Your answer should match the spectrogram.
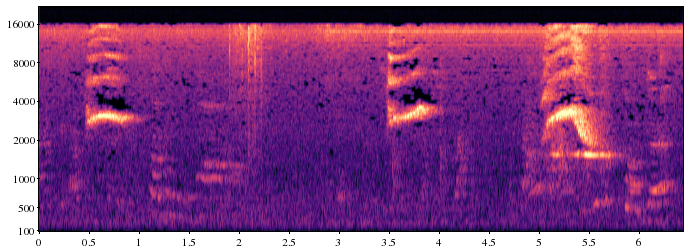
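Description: Female black-naped monarch (kehicap ranting) giving three loud, short, sharp calls: one about half a second in, one around three and a half seconds, and one near the end, with fainter chirps between.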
